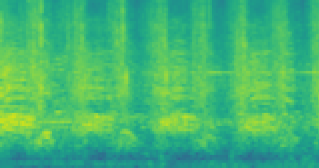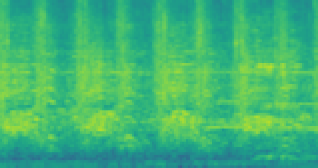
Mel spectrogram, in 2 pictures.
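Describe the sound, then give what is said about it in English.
An audience claps for Jesus during a healing service, in a steady, even beat, about two claps per second, over a loud, continuous wash of cheering and shouting voices. “They are clapping for Jesus.”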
